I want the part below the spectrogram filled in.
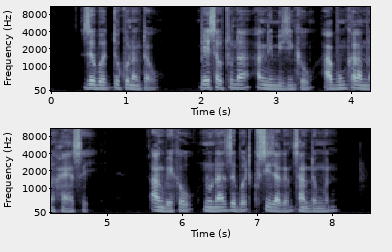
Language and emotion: Bodo, sad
